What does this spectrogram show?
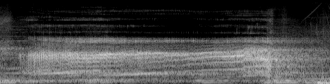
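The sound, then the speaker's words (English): The Monster King roars on regaining his freedom: one long, loud, rasping bellow lasting a couple of seconds, gritty and growling throughout before cutting off abruptly. “Regaining his freedom, the Monster King roared.”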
